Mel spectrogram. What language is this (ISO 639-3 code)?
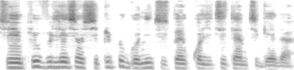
pcm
